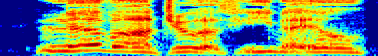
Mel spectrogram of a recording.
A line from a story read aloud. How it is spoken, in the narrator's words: Gaval croaked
